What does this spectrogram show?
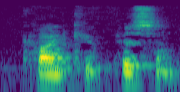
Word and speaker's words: concupiscence: of its meaning but khan cubiscent concupiscence that's four syllables and i i had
